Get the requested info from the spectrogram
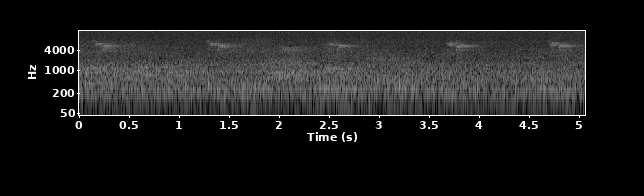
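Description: A bird chirping: a short high chirp about once a second, over a steady low hum.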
